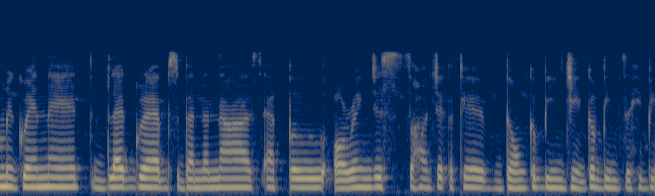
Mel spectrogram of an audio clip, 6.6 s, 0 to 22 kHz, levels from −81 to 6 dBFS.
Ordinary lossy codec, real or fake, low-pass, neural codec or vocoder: none; fake; 7.2 kHz; codec, 16 kHz, 8 kbps, FunCodec, trained on LibriTTS, 25 frames a second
